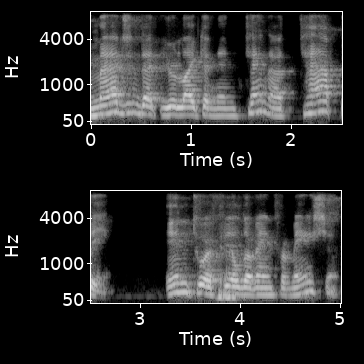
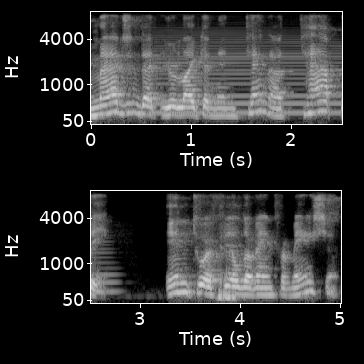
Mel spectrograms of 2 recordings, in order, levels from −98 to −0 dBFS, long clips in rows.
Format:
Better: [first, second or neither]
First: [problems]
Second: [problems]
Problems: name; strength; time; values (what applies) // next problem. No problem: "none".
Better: first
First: none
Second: background sound (Wind instrument, woodwind instrument); 16 dB below the speech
